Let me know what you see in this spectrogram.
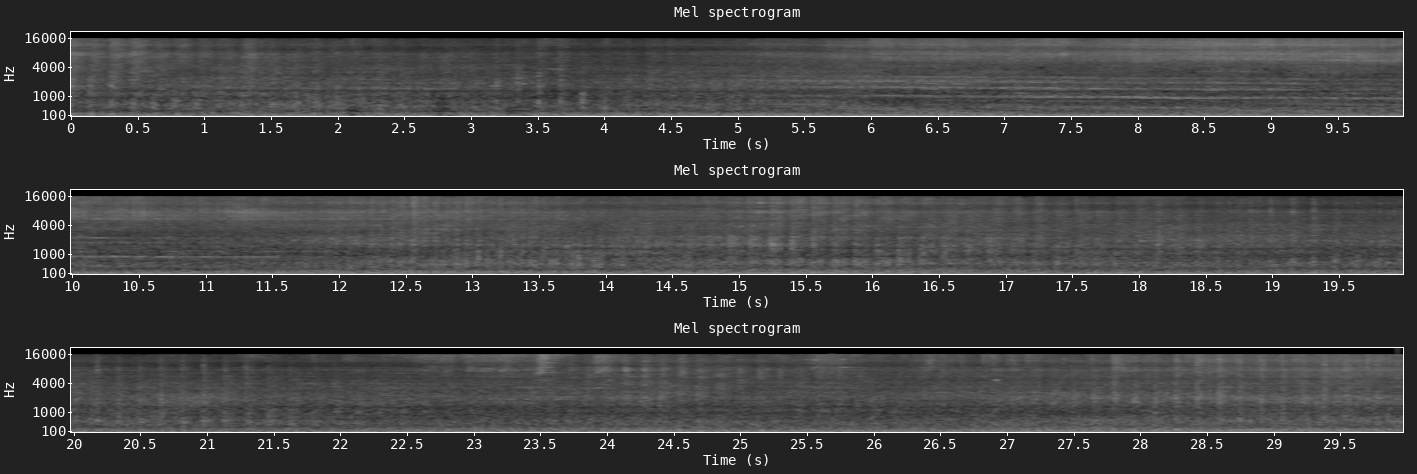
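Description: Freight cars of a Union Pacific manifest train rolling steadily past at trackside: a continuous loud rumble of steel wheels on rail. A high, wavering squeal sounds for several seconds near the start.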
